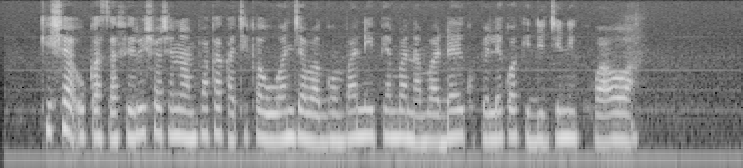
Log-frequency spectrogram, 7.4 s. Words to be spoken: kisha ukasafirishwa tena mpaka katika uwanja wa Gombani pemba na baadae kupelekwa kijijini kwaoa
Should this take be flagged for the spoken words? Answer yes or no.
no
